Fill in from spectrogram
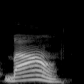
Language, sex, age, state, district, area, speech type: Assamese, male, 45-60, Assam, Charaideo, urban, read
